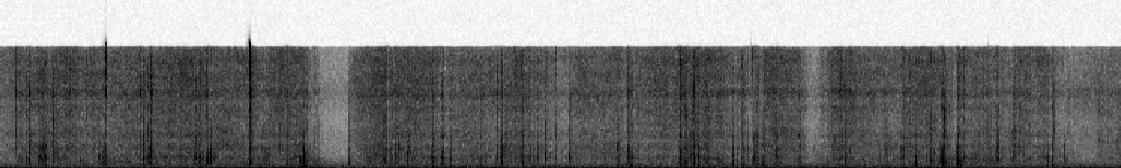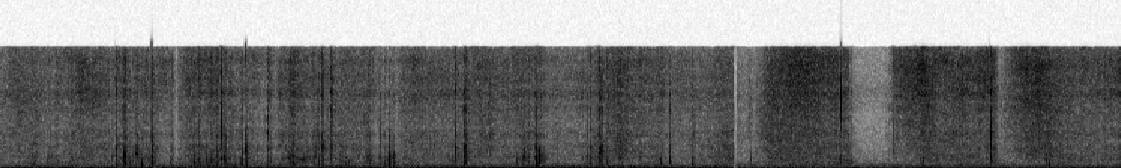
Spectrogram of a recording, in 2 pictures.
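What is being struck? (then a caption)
Denim jeans. Long red-painted nails scratch the front pocket area of worn light blue denim jeans, making a dense, continuous crinkly scratching with bright, sharp crackles over a steady low hum.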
